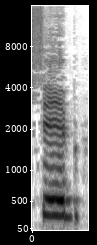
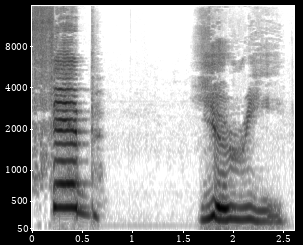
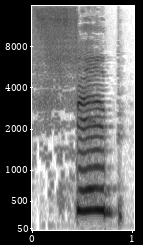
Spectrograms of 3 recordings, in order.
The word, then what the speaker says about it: February: that everybody finds hard why do we spell it this way if we don't pronounce it this way we definitely do not say february no we say feb yuri feb yuri can you say that well done you might also hear the alternative february february so whether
